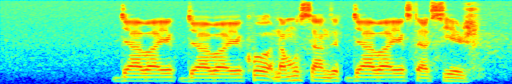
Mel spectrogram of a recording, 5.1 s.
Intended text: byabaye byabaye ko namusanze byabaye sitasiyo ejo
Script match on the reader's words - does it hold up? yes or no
yes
